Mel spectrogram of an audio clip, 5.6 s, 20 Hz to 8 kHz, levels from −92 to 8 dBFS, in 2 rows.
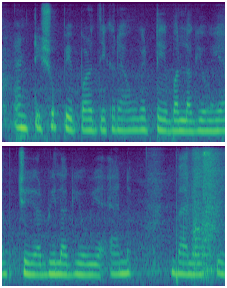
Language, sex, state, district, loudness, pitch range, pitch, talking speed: Hindi, female, Uttar Pradesh, Muzaffarnagar, -22 LUFS, 185-205 Hz, 195 Hz, 205 wpm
